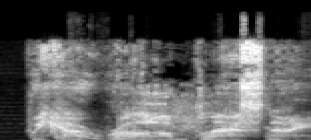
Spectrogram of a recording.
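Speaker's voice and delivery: secretive, hushed, conspiratorial whisper. A game narrator's character leans in to confess to the party, in a conspiratorial whisper. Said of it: "she leans in a conspiratorial whisper".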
